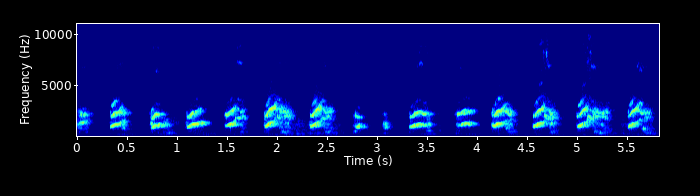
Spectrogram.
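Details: Cavalier King Charles Spaniel puppies, Blenheim, from a litter of six born March 7–8 to Remy, in an indoor puppy pen during potty training; a rapid run of about fourteen short, high squealing yelps, roughly two per second, each with a doubled tone.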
